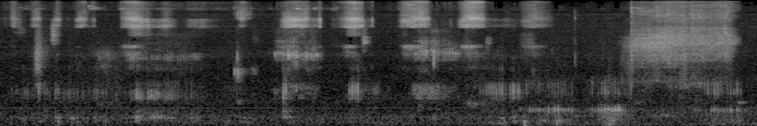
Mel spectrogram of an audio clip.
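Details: Happy domestic cats resting indoors in lazy sunlight, purring contentedly while being brushed; a soft, steady low rumble runs beneath repeated swishing brush strokes that come in bursts roughly every second or two.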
